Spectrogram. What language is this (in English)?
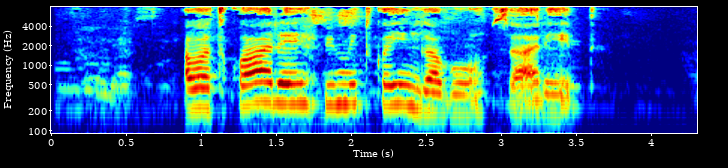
Kinyarwanda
